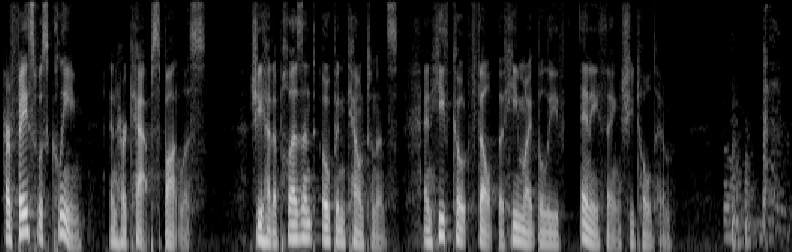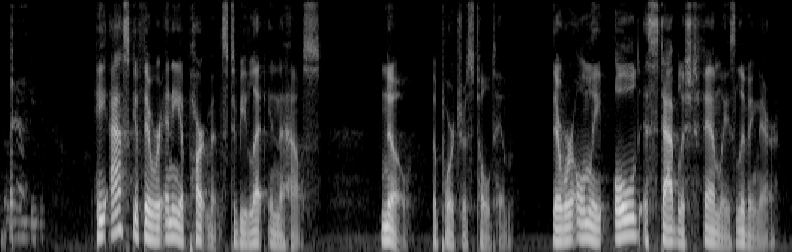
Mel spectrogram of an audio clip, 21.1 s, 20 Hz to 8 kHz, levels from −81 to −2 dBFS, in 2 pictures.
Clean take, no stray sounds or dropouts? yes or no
no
